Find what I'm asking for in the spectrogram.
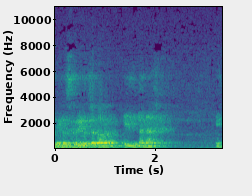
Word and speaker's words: Tanaj: La Kaf final se pronuncia como Jota, entonces uniendo las consonantes se lee Tanaj.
